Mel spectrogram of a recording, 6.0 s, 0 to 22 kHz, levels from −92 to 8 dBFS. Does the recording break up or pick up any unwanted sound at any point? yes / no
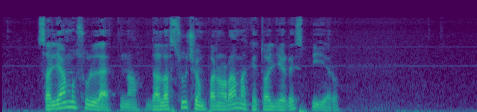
no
